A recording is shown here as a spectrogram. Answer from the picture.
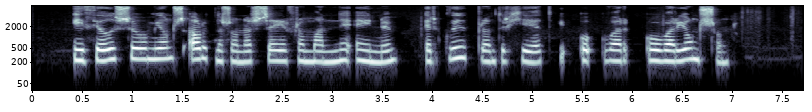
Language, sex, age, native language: Icelandic, female, 30-39, Icelandic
